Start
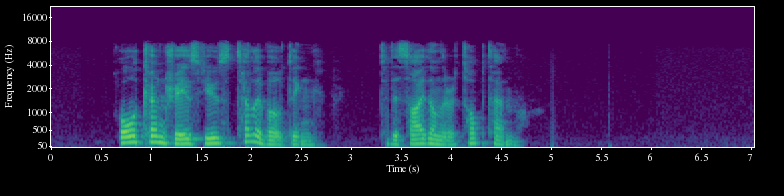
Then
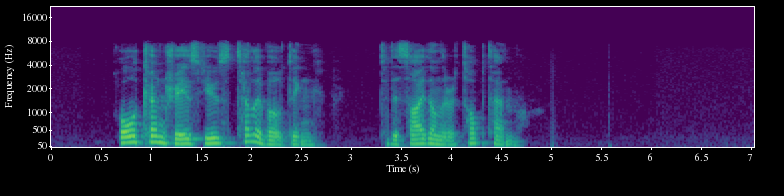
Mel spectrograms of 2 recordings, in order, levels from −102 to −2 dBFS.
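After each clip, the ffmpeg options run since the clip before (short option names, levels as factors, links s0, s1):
-af anull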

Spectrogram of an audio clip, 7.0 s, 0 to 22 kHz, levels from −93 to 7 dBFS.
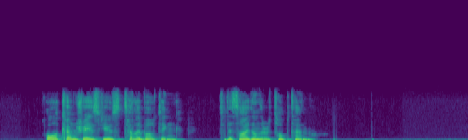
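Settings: -af "asubboost=boost=11.5:cutoff=130,volume=2.24"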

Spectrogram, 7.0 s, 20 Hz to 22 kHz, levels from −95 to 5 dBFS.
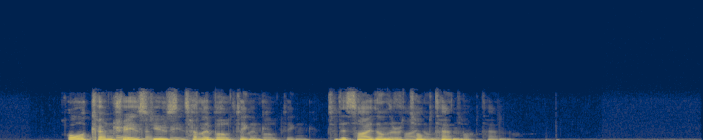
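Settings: -filter_complex "[0:a]asplit=2[s0][s1];[s1]adelay=466.5,volume=0.2,highshelf=f=4000:g=-10.5[s2];[s0][s2]amix=inputs=2:normalize=0,volume=1.5"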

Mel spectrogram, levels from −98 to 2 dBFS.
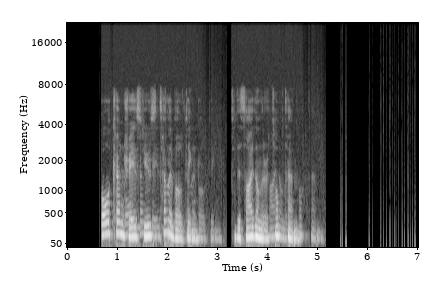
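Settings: -af "acrusher=bits=7:mix=0:aa=0.000001"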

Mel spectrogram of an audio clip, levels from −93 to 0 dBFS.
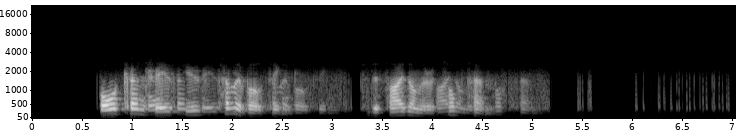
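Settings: -af "asuperpass=centerf=760:order=12:qfactor=0.61"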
